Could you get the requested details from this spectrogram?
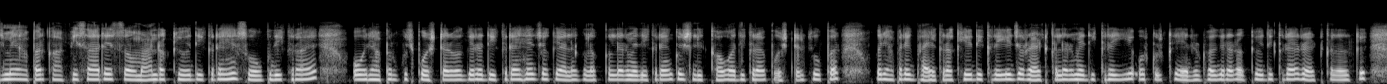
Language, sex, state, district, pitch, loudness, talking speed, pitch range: Hindi, female, Bihar, Bhagalpur, 225 Hz, -14 LUFS, 305 wpm, 215-235 Hz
